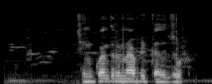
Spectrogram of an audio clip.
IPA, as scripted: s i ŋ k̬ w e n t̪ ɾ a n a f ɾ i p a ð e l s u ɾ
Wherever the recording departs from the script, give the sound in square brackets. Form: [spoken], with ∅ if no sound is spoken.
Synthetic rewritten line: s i ŋ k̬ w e n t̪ ɾ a n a f ɾ i [k] a ð e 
